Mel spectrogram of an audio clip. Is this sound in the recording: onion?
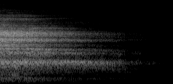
no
